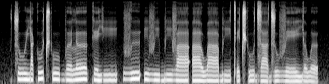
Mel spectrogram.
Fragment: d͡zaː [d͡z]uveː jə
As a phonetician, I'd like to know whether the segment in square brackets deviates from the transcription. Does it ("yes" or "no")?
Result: no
